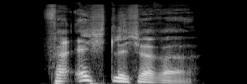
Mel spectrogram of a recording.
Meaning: inflection of verächtlich: 1. strong/mixed nominative/accusative feminine singular comparative degree 2. strong nominative/accusative plural comparative degree
- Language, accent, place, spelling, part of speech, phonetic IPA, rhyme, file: German, Germany, Berlin, verächtlichere, adjective, [fɛɐ̯ˈʔɛçtlɪçəʁə], -ɛçtlɪçəʁə, De-verächtlichere.ogg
